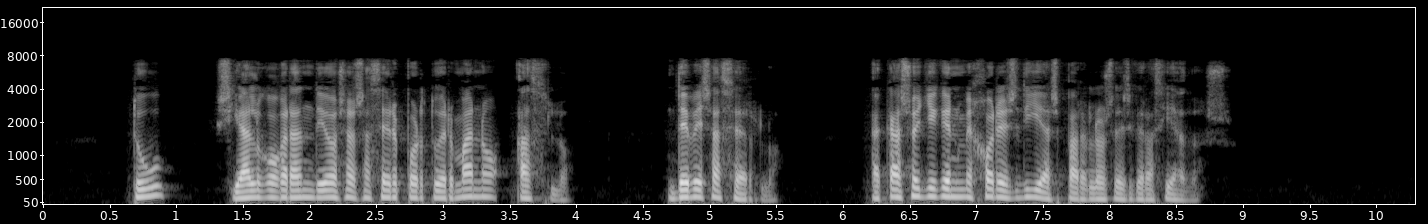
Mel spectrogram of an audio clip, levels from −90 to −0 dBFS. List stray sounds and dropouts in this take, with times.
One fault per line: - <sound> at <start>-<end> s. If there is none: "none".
none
